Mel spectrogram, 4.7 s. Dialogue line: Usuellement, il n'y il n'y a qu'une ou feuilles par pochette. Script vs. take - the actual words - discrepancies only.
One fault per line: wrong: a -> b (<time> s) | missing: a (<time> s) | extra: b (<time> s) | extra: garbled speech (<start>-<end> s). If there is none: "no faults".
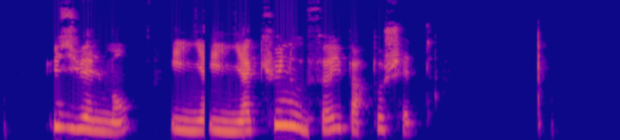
no faults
